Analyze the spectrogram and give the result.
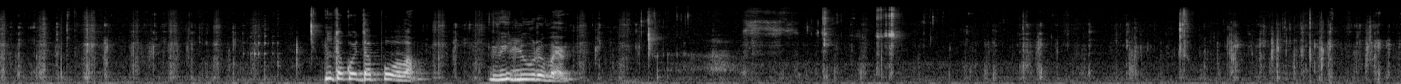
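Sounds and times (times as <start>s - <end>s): wet chewing mouth clicks: 6.0s - 7.0s.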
